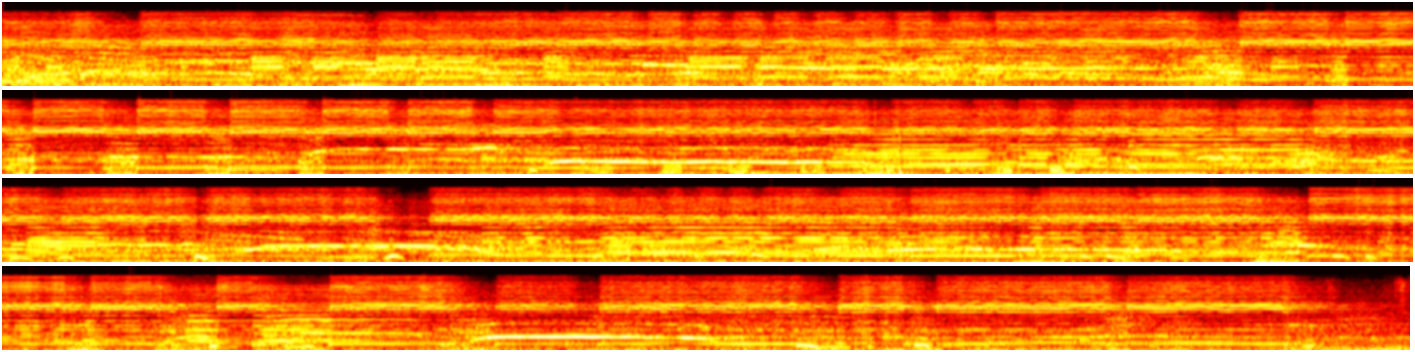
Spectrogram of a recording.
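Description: A din of many car horns held down and honking at once, mixed with people screaming and whooping from passing cars. It stays very loud and constant, then drops off just before the end.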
